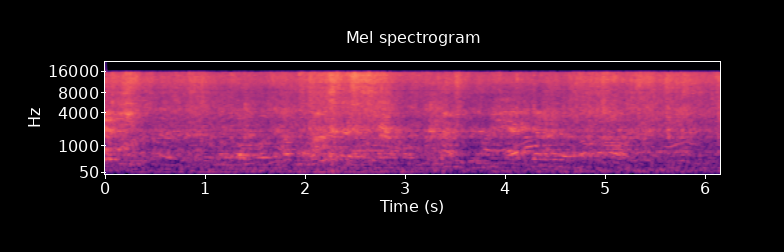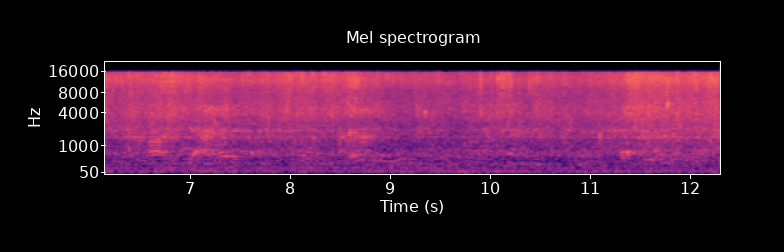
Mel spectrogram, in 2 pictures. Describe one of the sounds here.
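Water splashes and laps as children swim.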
